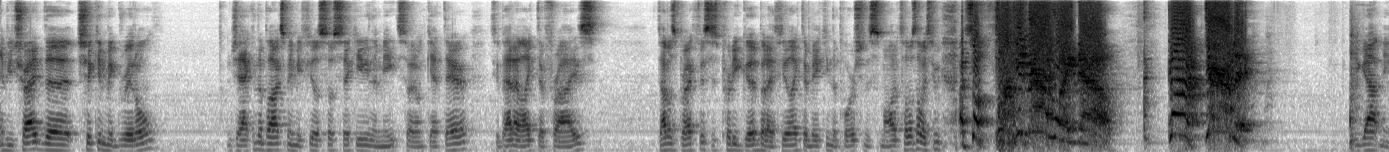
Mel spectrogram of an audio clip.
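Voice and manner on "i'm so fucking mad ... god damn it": very loud, very high, shrill, dragged fake angry yell. Playfully confirming to listeners they get mad, with a fake angry yell. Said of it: "I yelled to confirm that I was mad".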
